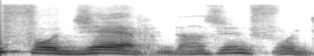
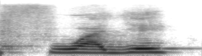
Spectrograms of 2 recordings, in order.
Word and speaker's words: foyer: yo vivo, dans une faudrière, qu'est-ce que ça peut bien être faudrière? Finalement, j'ai fait la déduction que c'était foyer, mais comme ça s'écrit F-O-Y-E-R, elle a prononcé à l'espagnol faudrière, et alors là, vraiment, j'aurais jamais compris.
